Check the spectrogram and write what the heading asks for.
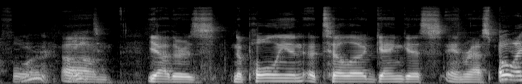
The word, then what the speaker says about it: Attila: atla I think it is how do you pronounce that one it's Attila Attila oh shoot oh as you can see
